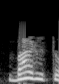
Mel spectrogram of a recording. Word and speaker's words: バル: バルとは、 BAR のスペイン語の読み方で、本場スペインではお気に入りの一品を求めて、一晩に何軒もはしごする人が多いそうです。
